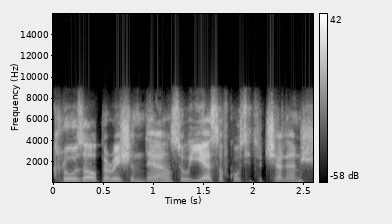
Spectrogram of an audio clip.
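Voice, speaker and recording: Bright and sharp in tone, a fairly high-pitched man speaks with a French accent against a quiet background. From France. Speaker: company finance executive. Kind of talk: investor Q&A. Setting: video call. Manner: hesitant, many fillers and repetitions.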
